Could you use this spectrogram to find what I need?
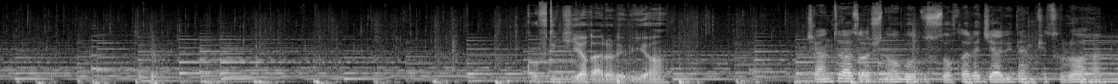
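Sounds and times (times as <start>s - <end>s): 
rain falling on a surface: 0.0s - 11.1s
speech: 5.4s - 6.9s, 8.1s - 11.1s.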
